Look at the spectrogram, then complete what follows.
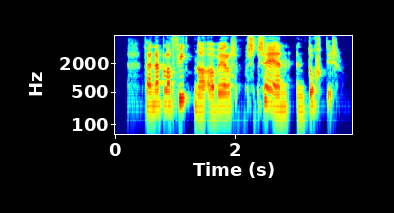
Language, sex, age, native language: Icelandic, male, 12, Icelandic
